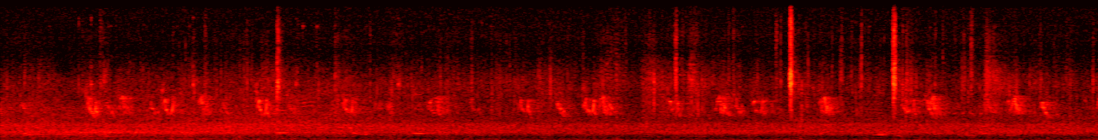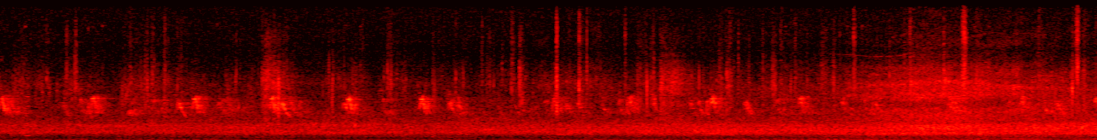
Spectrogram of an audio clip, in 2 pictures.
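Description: Faint footsteps of a person walking at a steady pace, about two steps a second, over a quiet background hum of open air.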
